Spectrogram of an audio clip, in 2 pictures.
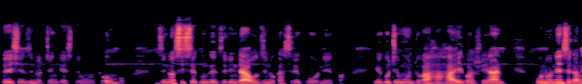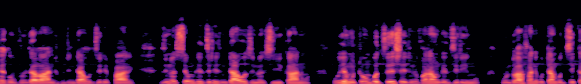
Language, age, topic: Ndau, 36-49, health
